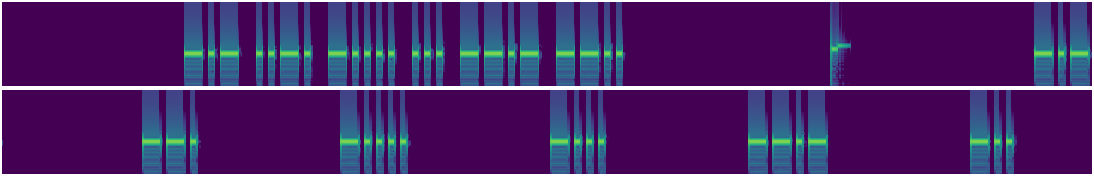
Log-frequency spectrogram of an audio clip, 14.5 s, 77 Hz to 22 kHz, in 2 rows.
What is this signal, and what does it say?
Morse code, heard as a keyed tone, about 30 wpm, spaced as for 13 wpm, 700 Hz. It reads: KF6SQZ KG6BQD
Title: USA Call Signs - 6 Characters - 8x Character Spacing - 30wpm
